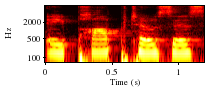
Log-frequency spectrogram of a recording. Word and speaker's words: apoptosis: in altered self cells it's spelled apoptosis it's supposed to be apoptosis we talked about this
